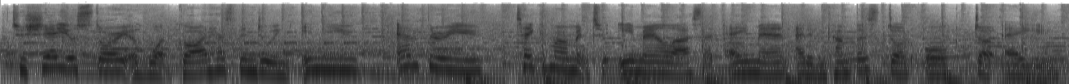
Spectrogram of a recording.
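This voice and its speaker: Woman, podcast announcer, scripted upbeat welcome, loud music underneath. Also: mid-range voice, normal speed, hardly any pauses.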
